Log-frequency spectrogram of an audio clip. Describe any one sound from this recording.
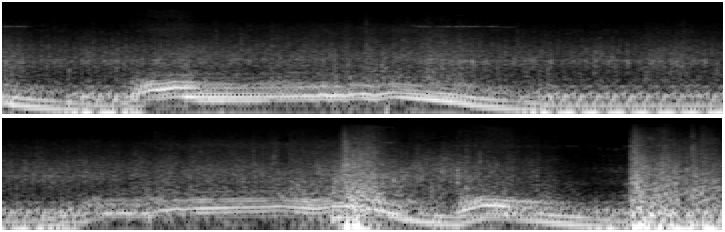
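A car engine revs and rumbles over rough ground.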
